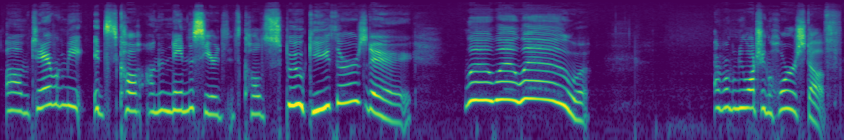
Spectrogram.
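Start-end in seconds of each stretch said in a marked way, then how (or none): 2.8-5.1 spooky voice. Pretend. Announcing spooky series name. 5.8-7.3 loud, high ghostly wooing. Pretend. Ghost noise for spooky series.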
